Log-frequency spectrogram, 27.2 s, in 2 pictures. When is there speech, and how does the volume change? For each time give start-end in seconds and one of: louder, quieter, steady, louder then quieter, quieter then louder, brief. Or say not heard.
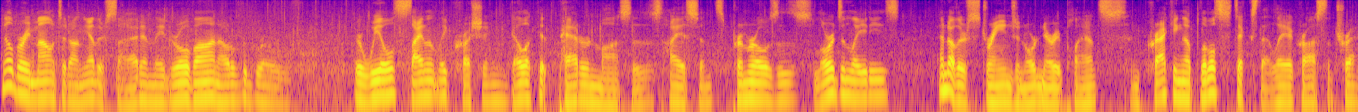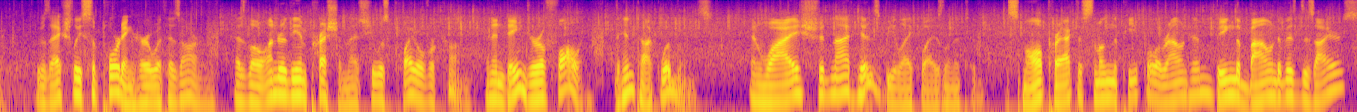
0.0-2.9 brief
3.5-27.1 steady.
